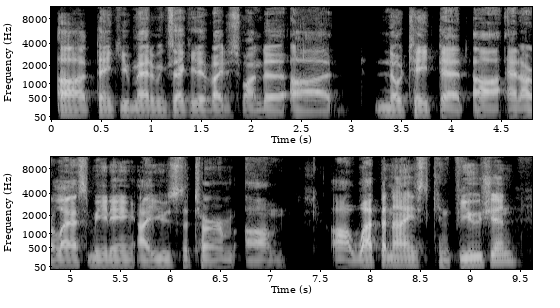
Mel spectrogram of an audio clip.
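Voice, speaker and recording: A man's voice: fairly low pitch, steady tone, a little slow, a bit bright, smooth. A man county board member speaking politely and hesitantly at a public meeting.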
